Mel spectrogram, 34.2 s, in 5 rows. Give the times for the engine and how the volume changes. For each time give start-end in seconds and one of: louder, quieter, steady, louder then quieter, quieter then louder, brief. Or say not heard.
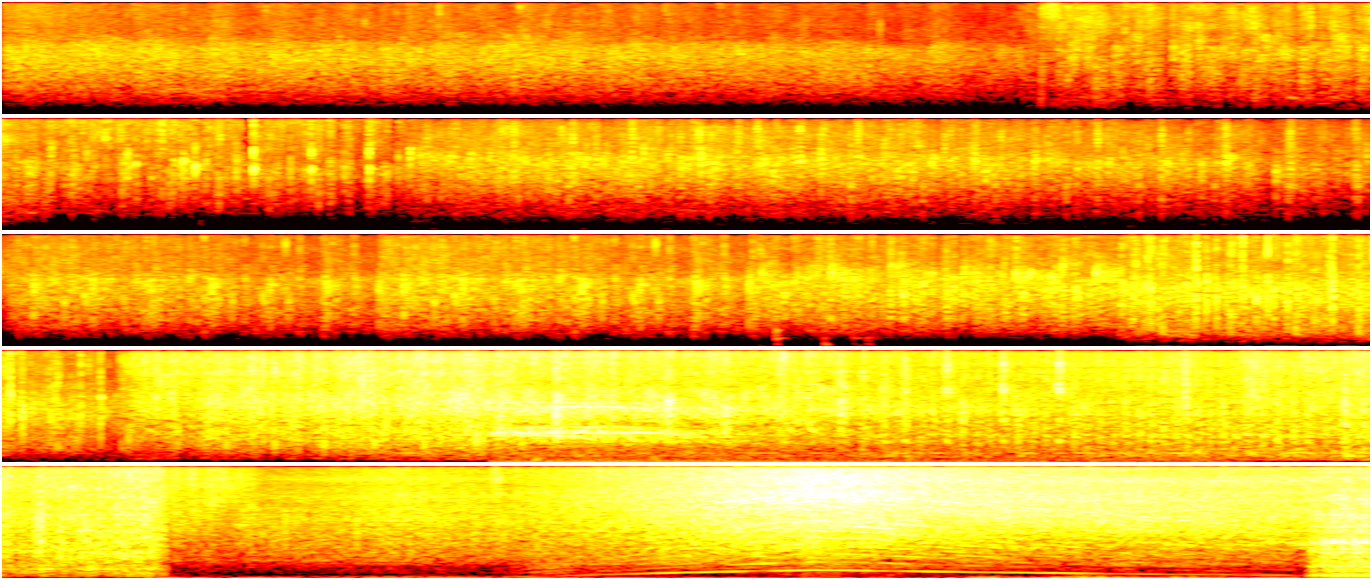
22.4-34.1 louder.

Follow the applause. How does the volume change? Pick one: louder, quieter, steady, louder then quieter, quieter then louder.
louder then quieter.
